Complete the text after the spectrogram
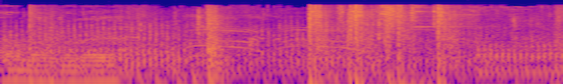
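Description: Gunshots crack sharply in a video game.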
